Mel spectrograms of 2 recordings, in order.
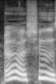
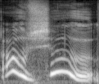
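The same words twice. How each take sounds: First: Said in the usual way. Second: High-pitched startled Oh, shoot with a big jump up; shocked oh shoot. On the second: Retold or imitated. Recapping a reality fight, she imitates her own shocked reaction. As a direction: squeal Oh, shoot in mock shock. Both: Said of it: "I was like".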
